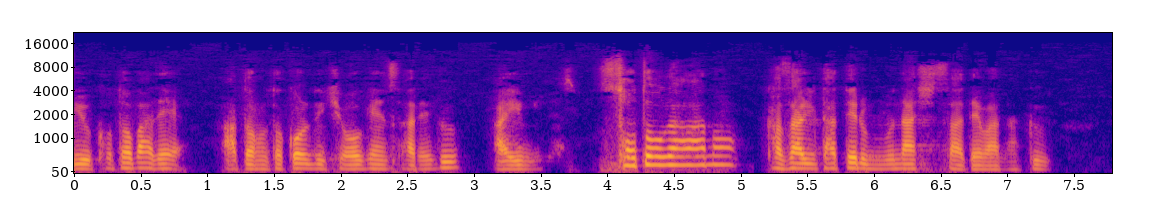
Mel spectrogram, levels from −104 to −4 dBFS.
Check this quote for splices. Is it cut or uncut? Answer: cut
